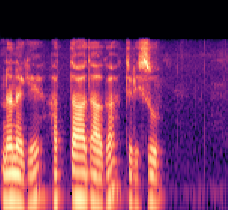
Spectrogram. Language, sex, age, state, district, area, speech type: Kannada, male, 60+, Karnataka, Chitradurga, rural, read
